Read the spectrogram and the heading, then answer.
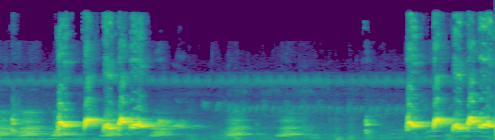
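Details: Red-whiskered bulbul song meant to lure wild birds or excite caged ones; lively clusters of liquid whistled notes, a quieter low chattering between, then another loud bubbly burst at the end.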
